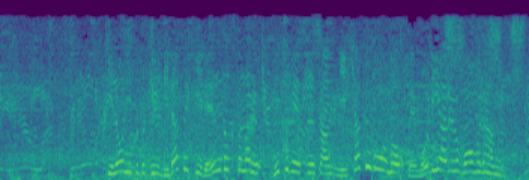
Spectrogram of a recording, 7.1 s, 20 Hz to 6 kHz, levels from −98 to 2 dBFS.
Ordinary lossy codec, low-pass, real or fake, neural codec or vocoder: MP3, 32 kbps; 5.4 kHz; fake; vocoder, 44.1 kHz, 128 mel bands every 256 samples, BigVGAN v2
